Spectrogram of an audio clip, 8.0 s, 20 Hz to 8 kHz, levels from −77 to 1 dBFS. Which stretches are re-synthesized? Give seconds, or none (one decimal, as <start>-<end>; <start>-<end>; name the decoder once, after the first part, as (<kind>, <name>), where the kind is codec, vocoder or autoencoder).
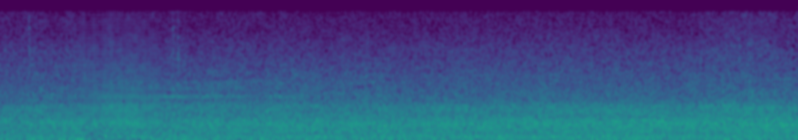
0.8-1.6 (vocoder, Vocos)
